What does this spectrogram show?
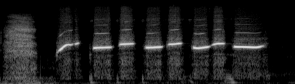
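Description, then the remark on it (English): A brief rush of noise, then a person at a back door whistles a quick, bright run of about seven short notes ending on a longer held one, calling a small dog back in, fairly loud. “… would go to the back door and call him in with a little whistle”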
